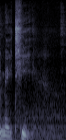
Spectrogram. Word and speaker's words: Métis: Metis is what it's spelled like. If you have any French Creole or French Canadian influence in your life at all, you see Métis. Well, I didn't. So I call it a metis, regardless.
